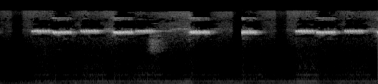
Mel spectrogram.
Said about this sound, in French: Oui, voilà, un grillon, c'est bon.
